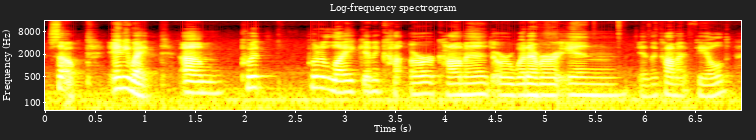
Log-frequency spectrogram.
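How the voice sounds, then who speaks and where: A woman's voice: lowish voice, steady tone, normal speed, a bit bright. A middle-aged woman hosting her own vlog, talking casually to viewers with many fillers and restarts. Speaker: vlog host. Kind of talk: casual talk to camera.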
